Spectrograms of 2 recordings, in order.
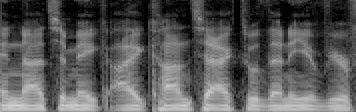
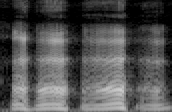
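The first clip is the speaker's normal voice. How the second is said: short burst of laughter. Real, not acted. Host cracking up at the slide, laughing. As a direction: break up laughing. Breaks up after restarting the intro.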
